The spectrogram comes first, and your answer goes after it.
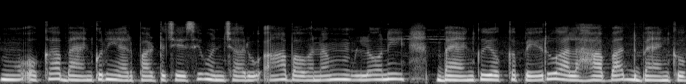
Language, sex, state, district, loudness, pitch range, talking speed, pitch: Telugu, female, Andhra Pradesh, Guntur, -14 LUFS, 195-225 Hz, 120 wpm, 205 Hz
